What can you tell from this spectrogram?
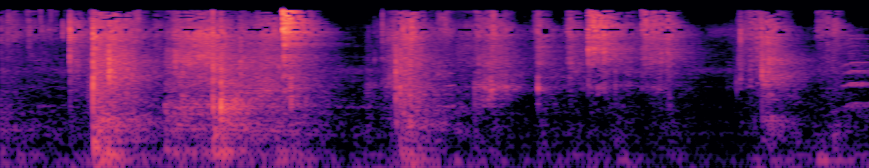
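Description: Broom sweeping and a plastic dustpan scraping across a ceramic tile floor, with gypsum board and plaster debris tipped and rattling into a plastic bucket. The scrapes and rattles come in a string of strokes about a second apart, with a brief squeak near the end.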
